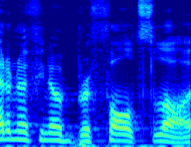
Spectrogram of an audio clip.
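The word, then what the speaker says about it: Briffault: Because I don't know if you know Brifault's law. It's spelled B-R-I-F-F-A-U-L-T, Brifault.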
